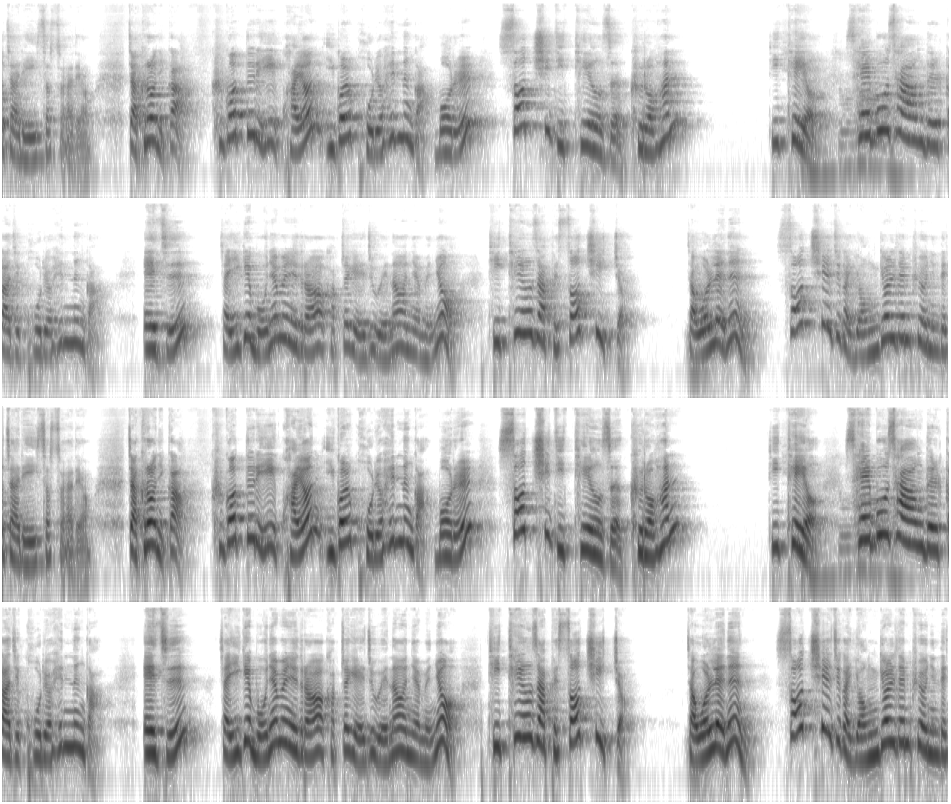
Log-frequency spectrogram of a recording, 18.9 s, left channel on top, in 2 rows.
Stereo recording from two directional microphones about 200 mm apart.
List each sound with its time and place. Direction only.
0.0 s a woman's voice: 40° right (ahead or behind)
7.7 s a woman's voice: 45° right (ahead or behind)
